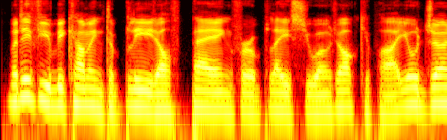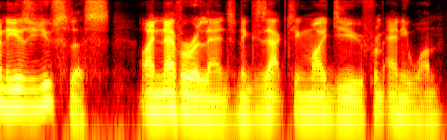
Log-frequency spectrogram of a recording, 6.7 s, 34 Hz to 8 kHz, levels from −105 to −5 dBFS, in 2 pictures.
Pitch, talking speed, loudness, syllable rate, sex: 105 Hz, 260 wpm, -22 LUFS, 6.6 syllables/s, male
